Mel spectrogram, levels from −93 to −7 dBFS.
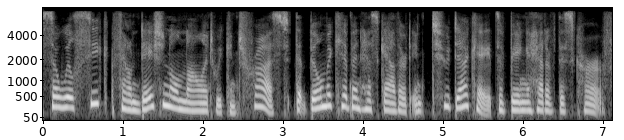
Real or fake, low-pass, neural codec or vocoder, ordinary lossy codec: real; 7.2 kHz; none; MP3, 48 kbps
